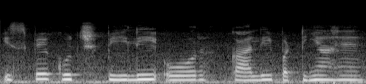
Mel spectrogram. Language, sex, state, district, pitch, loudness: Hindi, male, Punjab, Fazilka, 200 Hz, -14 LUFS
